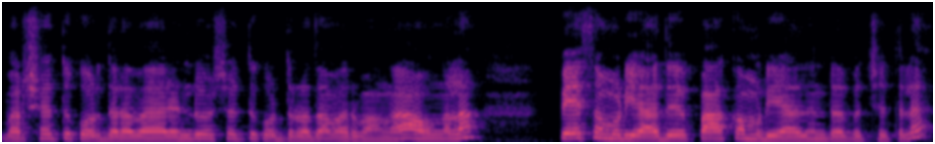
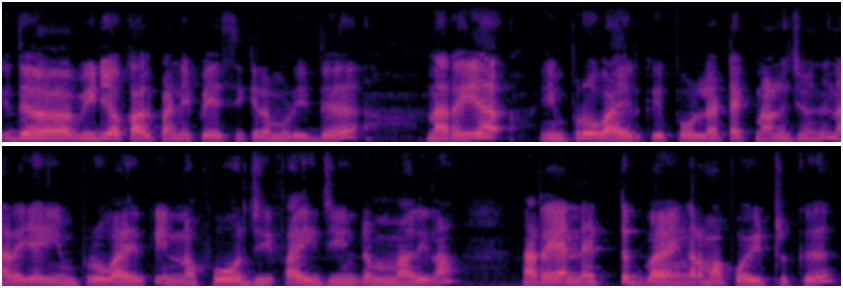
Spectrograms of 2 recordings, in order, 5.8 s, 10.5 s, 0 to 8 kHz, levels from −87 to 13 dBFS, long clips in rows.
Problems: none marked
